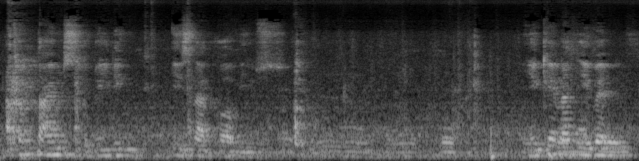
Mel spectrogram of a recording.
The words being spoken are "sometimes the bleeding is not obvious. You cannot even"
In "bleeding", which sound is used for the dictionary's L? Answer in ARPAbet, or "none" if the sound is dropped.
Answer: none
